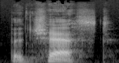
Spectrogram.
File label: "chest", English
